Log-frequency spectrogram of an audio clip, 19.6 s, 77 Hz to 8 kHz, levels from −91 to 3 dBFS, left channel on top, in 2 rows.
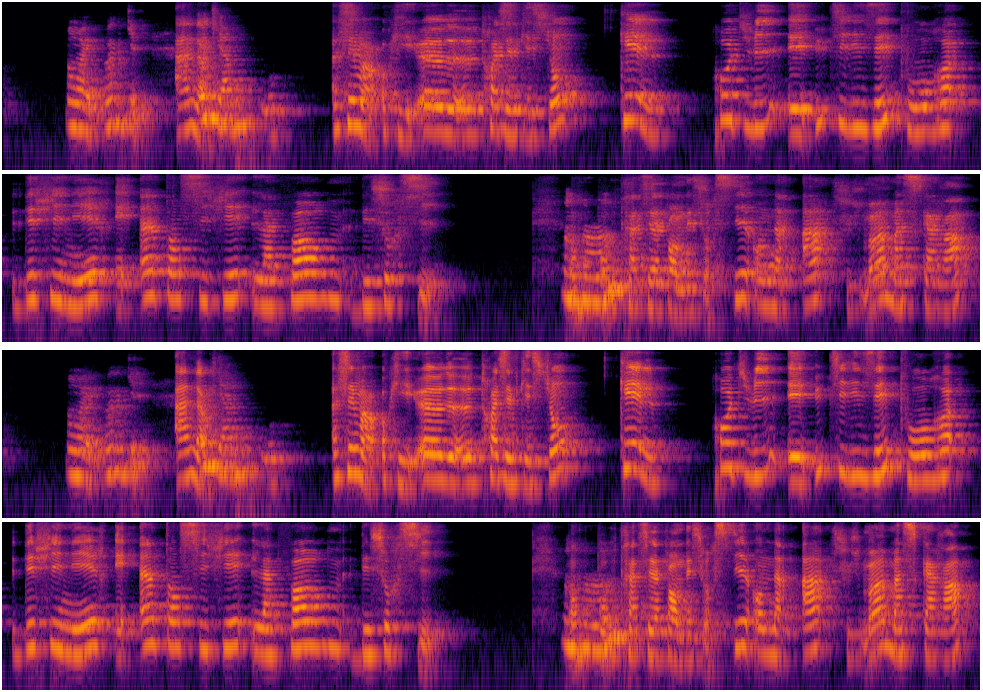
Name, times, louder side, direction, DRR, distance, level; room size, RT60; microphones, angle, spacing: voice 1, 0.6-2.7 15.4-16.0, left 1 dB, 45° left, -1 dB, 5.6 m, -28 dB
voice 2, 1.7-2.1 3.3-5.7 6.2-6.6 7.1-9.5 9.9-14.1 15.1-19.4, right 3 dB, 55° right, 3 dB, 2.2 m, -25 dB
20.5 x 6.8 x 5.8 m, 0.62 s
head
